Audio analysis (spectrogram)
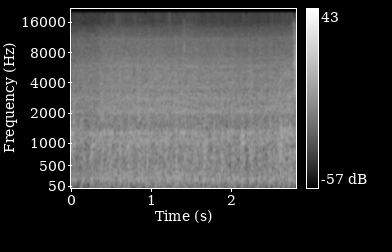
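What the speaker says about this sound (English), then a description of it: "That is my new train." Southern freight train rolling along in a Transport Fever 2 railway simulation, a steady loud rumble and clatter of wagons with no pauses or voices throughout.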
